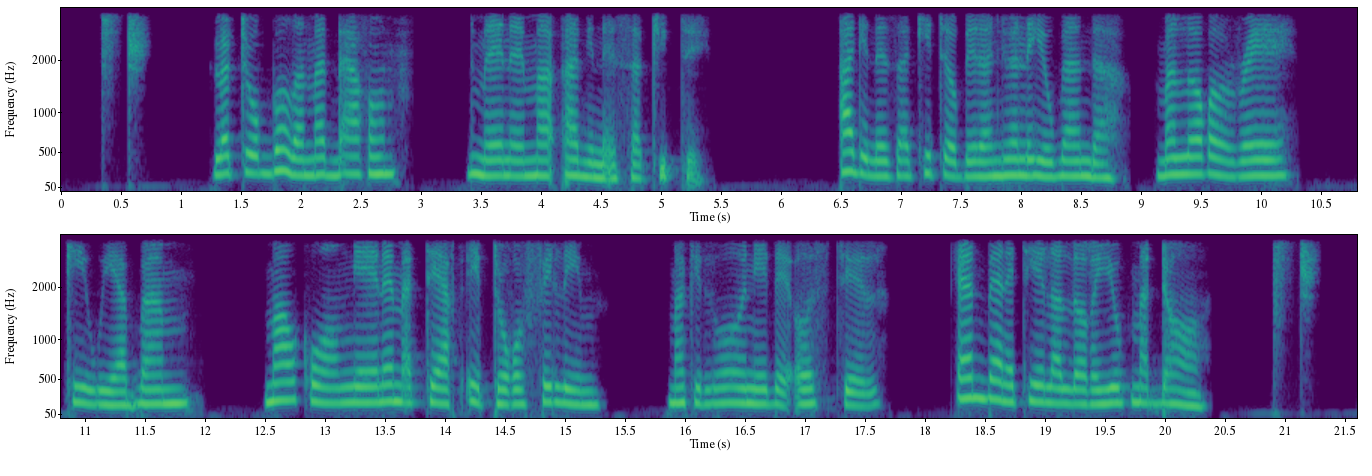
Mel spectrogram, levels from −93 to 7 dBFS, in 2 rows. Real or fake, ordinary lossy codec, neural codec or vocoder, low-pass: fake; none; codec, 16 kHz, 0.5 kbps, X-Codec, HuBERT features, trained on LibriSpeech; 3.6 kHz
